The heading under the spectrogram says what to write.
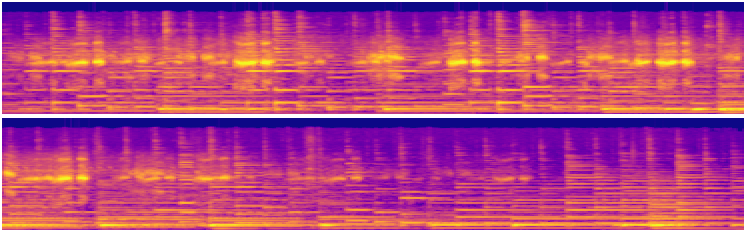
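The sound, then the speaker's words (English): A dense chorus of frogs croaking together, many overlapping voices in steady pulsing rhythms, loud and continuous throughout with no one speaking. “Young frogs, old frogs, every one of them began to sing. I never heard anything like it. Not a frog moved. They all just sat and sang.”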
